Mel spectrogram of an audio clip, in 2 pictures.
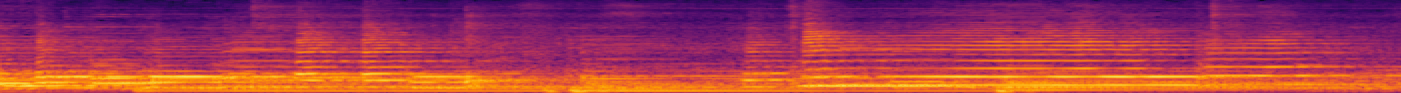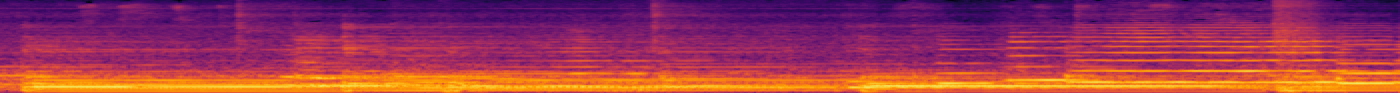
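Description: Saxophone playing a jazz melody over a sustained bass line, amplified through a PA.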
